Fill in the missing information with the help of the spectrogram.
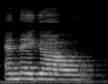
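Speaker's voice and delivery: ordinary talk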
